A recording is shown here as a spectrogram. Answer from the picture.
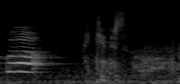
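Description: A girl's voice calling out once, briefly and high-pitched, from upstairs, followed by faint, indistinct speech.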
